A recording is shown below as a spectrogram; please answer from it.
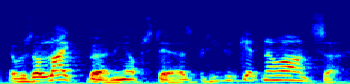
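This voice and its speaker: A dogged police superintendent in a radio play. His voice is slightly high and husky, swinging freely in pitch. He questions deliberately, with sardonic, insinuating persistence. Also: sing-song. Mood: probing, insistent. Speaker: actor in a radio drama. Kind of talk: radio drama dialogue.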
